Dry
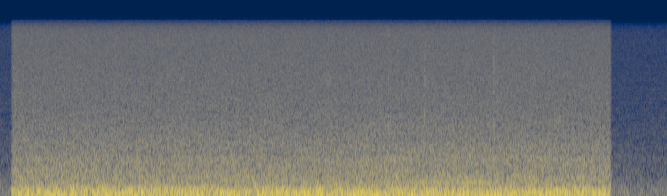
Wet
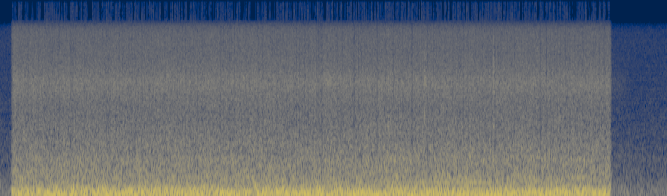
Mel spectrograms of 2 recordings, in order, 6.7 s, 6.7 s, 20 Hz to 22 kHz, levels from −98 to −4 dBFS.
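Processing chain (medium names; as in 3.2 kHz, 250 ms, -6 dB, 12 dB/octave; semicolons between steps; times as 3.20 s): overload inside the chain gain 19.5 dB; dynamic bell 4.5 kHz, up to +7 dB, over -55 dBFS, Q 1.7; trim -2.5 dB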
